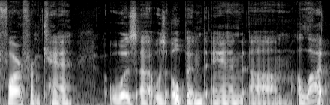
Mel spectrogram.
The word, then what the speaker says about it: Caen: Caen, spelled C-A-E-N, rhymes with Lopin.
